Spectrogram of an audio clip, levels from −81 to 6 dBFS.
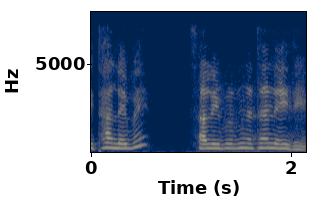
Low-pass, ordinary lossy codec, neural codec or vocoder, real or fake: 7.2 kHz; none; codec, 16 kHz in and 24 kHz out, 0.4 kbps, LongCat-Audio-Codec, two codebook decoder; fake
